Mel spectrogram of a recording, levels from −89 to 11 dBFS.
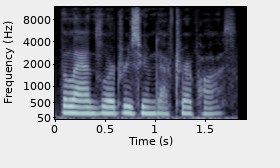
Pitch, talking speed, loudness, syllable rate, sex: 185 Hz, 190 wpm, -17 LUFS, 6.5 syllables/s, female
